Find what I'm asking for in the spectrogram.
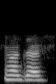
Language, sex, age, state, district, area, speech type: Nepali, female, 18-30, West Bengal, Kalimpong, rural, conversation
